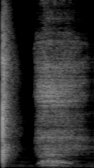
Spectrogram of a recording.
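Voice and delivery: sharp loud unvoiced gasp. Teacher gasping as the last button goes. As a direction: gasp in mock shock.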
